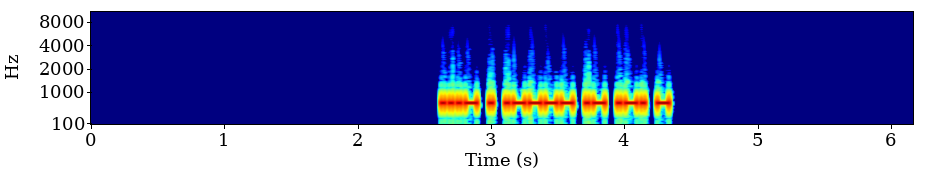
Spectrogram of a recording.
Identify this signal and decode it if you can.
Morse code, heard as a keyed tone, about 40 wpm, 700 Hz. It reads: VE1ART
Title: DXCC-100 Call Signs - 6 Characters - Repeated 3x - 40wpm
